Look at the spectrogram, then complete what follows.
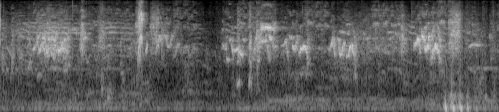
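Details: Budgerigar flock eating food, likely kept in an aviary: bursts of squawky, buzzy chatter in short overlapping phrases, pausing briefly between bursts, with a low thud near the end.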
